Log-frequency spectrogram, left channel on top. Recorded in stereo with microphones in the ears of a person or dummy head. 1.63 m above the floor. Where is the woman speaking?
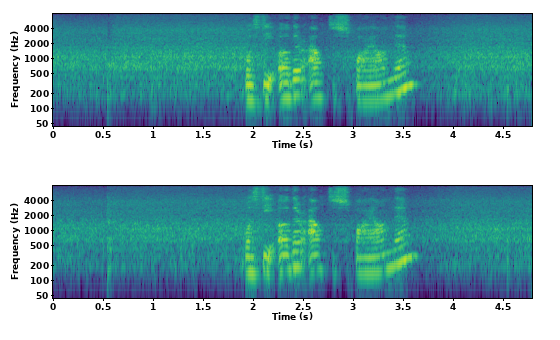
55° right (ahead or behind), 0.8 m.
